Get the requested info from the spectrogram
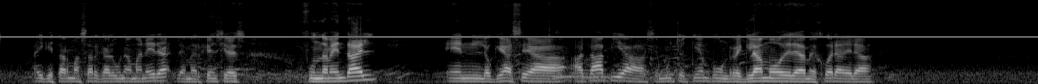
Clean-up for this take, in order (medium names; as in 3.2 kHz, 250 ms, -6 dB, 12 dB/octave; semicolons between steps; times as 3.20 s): clip repair -14 dBFS; band-stop 3.6 kHz, Q 30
